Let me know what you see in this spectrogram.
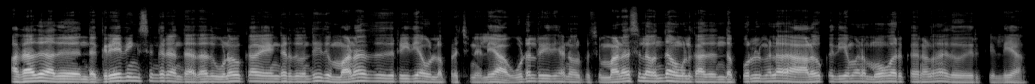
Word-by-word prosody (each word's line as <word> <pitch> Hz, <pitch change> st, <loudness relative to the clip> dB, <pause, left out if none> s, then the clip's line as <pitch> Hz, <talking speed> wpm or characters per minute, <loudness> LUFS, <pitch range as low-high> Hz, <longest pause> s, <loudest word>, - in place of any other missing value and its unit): அதாவது 140 Hz, +6 st, +6 dB
அது 130 Hz, -, +2 dB, 0.2 s
இந்தக் 120 Hz, -2 st, -1 dB
க்ரேவின்ங்ஸ்கிற 160 Hz, 0 st, +1 dB
அந்த 120 Hz, -1 st, -3 dB
அதாவது 125 Hz, +1 st, 0 dB
உணவுக்காக 145 Hz, +1 st, +1 dB
ஏங்குறது 130 Hz, -1 st, -1 dB
வந்து 135 Hz, +6 st, -3 dB
இது 145 Hz, -, 0 dB
மனதுரீதியா 140 Hz, -2 st, 0 dB
உள்ள 115 Hz, 0 st, -2 dB
பிரச்சனை 105 Hz, +1 st, -8 dB
இல்லையா? 115 Hz, +1 st, +2 dB, 0.2 s
உடல் 145 Hz, +3 st, -2 dB
ரீதியான 130 Hz, -3 st, -2 dB
ஒரு 110 Hz, -, -8 dB
பிரச்சனை 105 Hz, -1 st, -8 dB
மனசுல 145 Hz, +4 st, +1 dB
வந்து 155 Hz, +3 st, +1 dB
அவங்களுக்கு 130 Hz, -3 st, +1 dB
அது 120 Hz, 0 st, -1 dB
அந்தப் 115 Hz, -2 st, -4 dB
பொருள் 145 Hz, +1 st, -2 dB
மேல 145 Hz, 0 st, +2 dB, 0.2 s
அளவுக்கு 130 Hz, +2 st, -1 dB
அதிகமான 135 Hz, 0 st, -2 dB
மோகம் 135 Hz, +2 st, +1 dB
இருக்கறதுனாலதான் 125 Hz, +2 st, -3 dB
இது 105 Hz, -1 st, -3 dB
இருக்கு 100 Hz, -1 st, -13 dB
இல்லையா? 100 Hz, -1 st, -3 dB
130 Hz, 185 wpm, -22 LUFS, 120-145 Hz, 0.2 s, அதாவது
